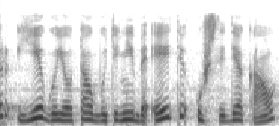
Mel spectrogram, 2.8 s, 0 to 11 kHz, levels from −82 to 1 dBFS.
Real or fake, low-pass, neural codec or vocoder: real; 7.2 kHz; none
